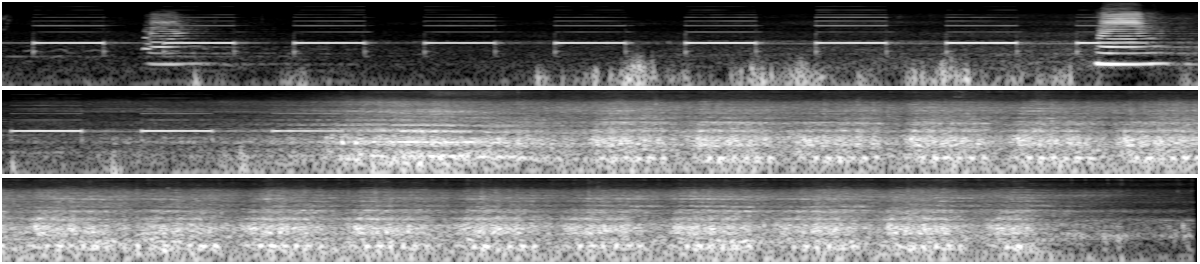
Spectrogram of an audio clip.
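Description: Level-crossing warning beeper sounding a steady repeating beep, a little over one a second, until about ten seconds in. A train horn blows two short blasts, one about a second in and a louder one about eight seconds in. From about twelve seconds a passenger train runs past close by, its wheels clattering rhythmically over the rail joints, and fades away near the end.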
